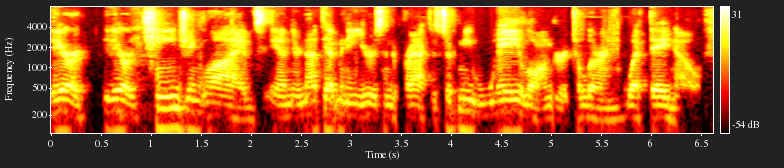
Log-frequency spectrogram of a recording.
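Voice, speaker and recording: A man with an American accent, at a moderate pace, with hardly any pauses. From Iowa, US Midwest. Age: 60s. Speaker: retired chiropractor and business coach. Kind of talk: interview.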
